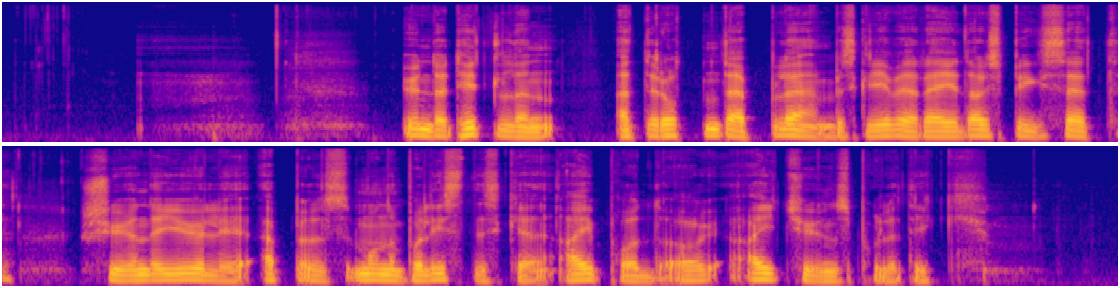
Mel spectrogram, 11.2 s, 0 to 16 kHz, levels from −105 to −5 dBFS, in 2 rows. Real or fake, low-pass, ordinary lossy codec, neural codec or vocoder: fake; 14.4 kHz; none; vocoder, 48 kHz, 128 mel bands, Vocos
